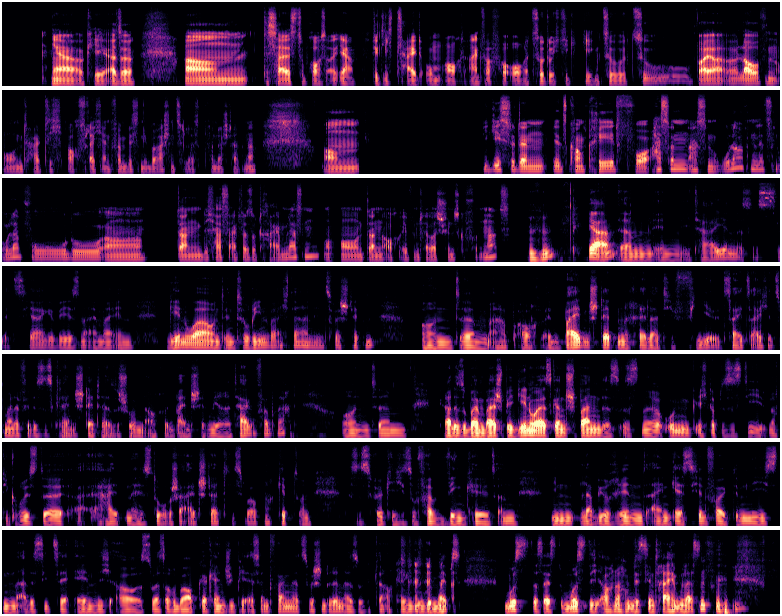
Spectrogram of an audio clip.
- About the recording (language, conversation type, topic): German, podcast, Wie findest du versteckte Ecken in fremden Städten?
- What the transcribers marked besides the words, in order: laugh; giggle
